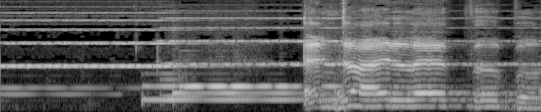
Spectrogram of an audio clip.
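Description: Electric keyboard playing held chords, changing chord about a second in. Just past two seconds in, a louder, wavering melody line comes in over the chords for about a second.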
